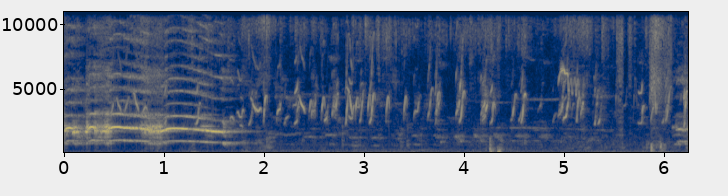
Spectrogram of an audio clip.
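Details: Newly hatched chicken chicks in a batch, kept on a farm. A loud, drawn-out harmonic cry fills the first second and a half, then many short, high chirps follow in rapid, overlapping succession.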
